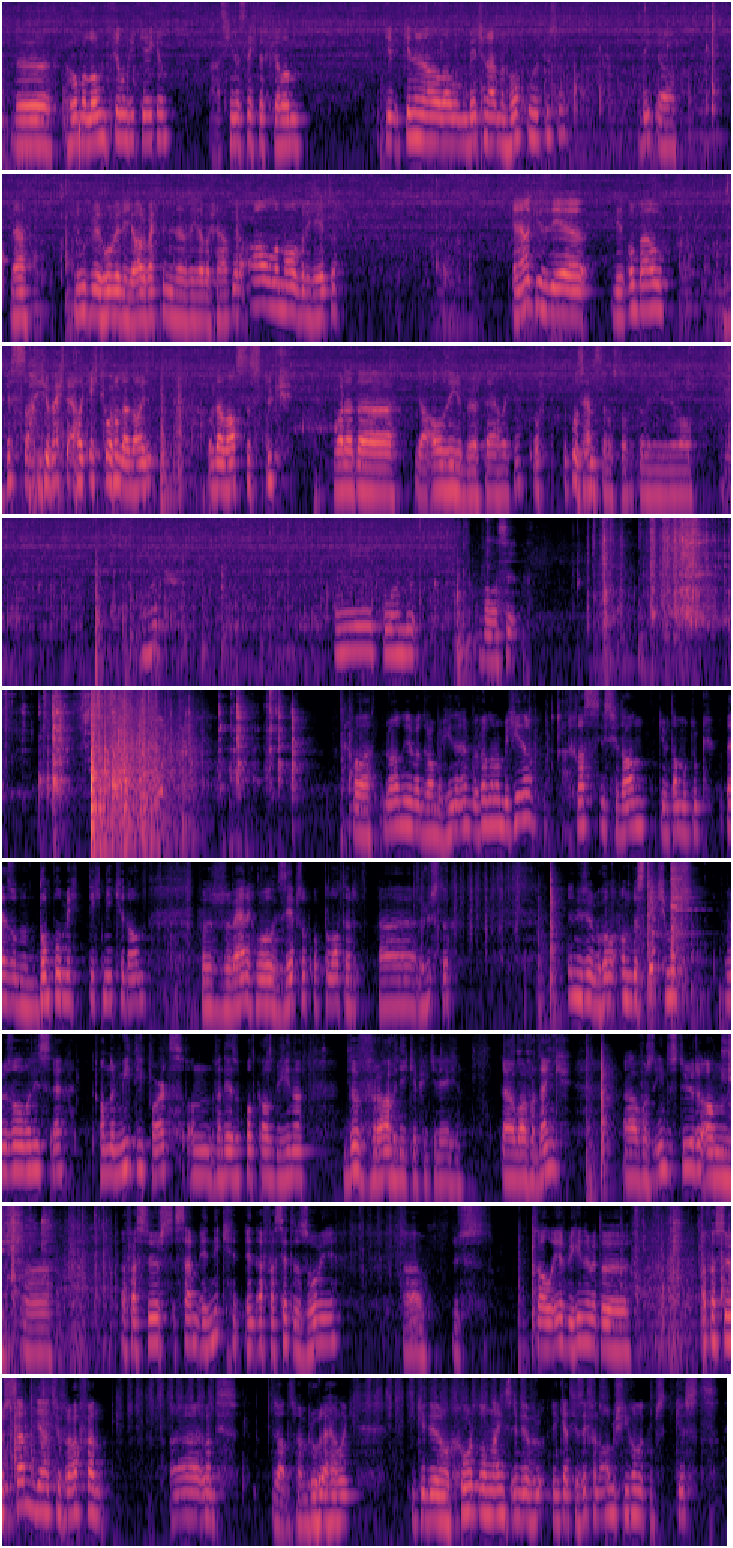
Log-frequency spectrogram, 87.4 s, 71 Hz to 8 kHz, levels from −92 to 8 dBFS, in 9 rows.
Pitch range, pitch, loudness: 145-175 Hz, 155 Hz, -38 LUFS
